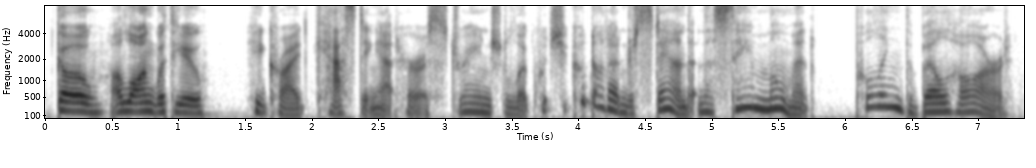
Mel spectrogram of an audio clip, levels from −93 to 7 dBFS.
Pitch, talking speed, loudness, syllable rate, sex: 170 Hz, 205 wpm, -22 LUFS, 4.9 syllables/s, female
